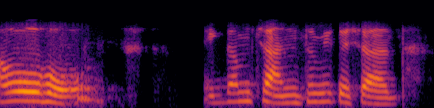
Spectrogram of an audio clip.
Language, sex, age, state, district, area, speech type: Marathi, female, 45-60, Maharashtra, Mumbai Suburban, urban, conversation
